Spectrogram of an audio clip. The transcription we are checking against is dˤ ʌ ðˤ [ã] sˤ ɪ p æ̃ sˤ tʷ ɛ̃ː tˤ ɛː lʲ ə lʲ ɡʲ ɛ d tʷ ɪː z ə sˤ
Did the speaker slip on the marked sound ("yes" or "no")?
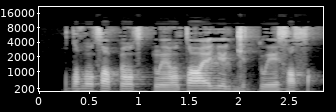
yes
